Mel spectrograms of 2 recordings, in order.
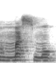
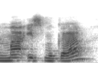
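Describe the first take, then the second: First: The words run together without the glottal stop. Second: The words are separated by a glottal stop. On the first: The speaker calls it right. "Beliau nyebutnya masmuk" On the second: The speaker calls it wrong. "bukan ma ismuka"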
